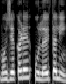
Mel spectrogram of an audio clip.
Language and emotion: Goan Konkani, neutral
